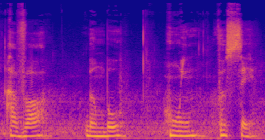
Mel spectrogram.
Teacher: a última sílaba dessas palavras é pronunciada com mais força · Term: palavras oxítonas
